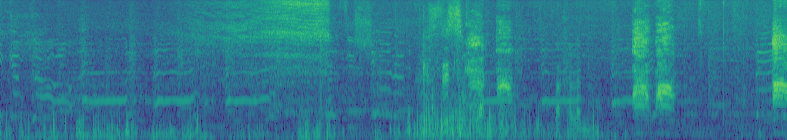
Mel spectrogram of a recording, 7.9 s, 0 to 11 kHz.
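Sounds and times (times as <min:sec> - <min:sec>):
rough noisy background: 0:00.0 - 0:07.8
duck quacking: 0:04.6 - 0:05.2, 0:06.3 - 0:06.8, 0:07.7 - 0:07.8
speech: 0:04.8 - 0:06.8.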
